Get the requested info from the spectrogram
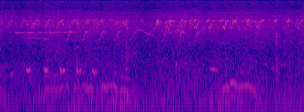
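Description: Faint birdsong: several small birds chirping, with many short, quick high notes throughout.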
